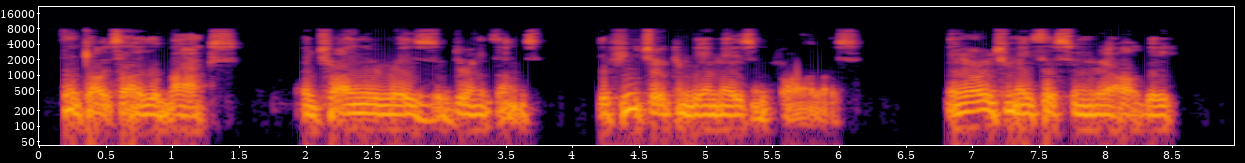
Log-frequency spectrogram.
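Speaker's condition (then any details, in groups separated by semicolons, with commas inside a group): Spinal muscular atrophy; congenital spinal muscular atrophy, wheelchair since age 10, relies on home care services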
